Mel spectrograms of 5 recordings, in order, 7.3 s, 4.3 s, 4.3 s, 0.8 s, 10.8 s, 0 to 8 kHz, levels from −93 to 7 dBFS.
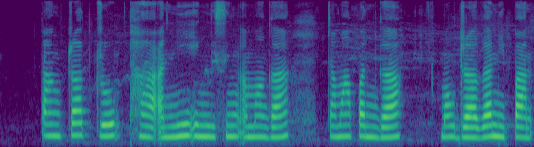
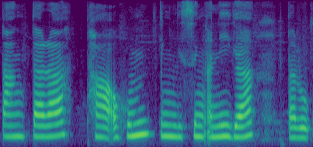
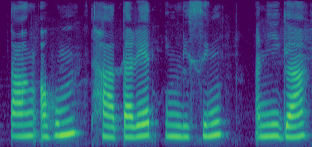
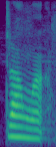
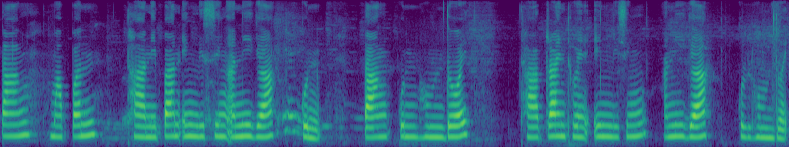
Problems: none marked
